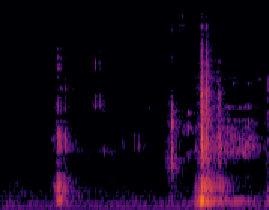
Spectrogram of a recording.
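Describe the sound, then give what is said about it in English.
Crunching on coarse black salt on the rim of a grapefruit cocktail: a few faint, dry crunches, spaced apart and chewed, with no voices. “That's some crunchy salt.”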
